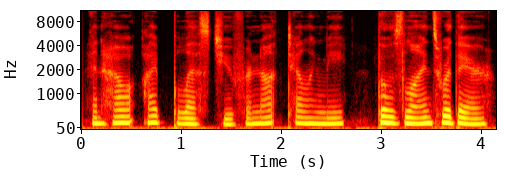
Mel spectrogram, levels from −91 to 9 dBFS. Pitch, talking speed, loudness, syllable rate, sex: 165 Hz, 190 wpm, -17 LUFS, 5.5 syllables/s, female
